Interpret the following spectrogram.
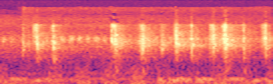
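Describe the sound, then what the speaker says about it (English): Computer keyboard typing picked up on a livestream microphone, a quick run of light, irregular key clicks, fairly close and moderately quiet, with no talking. "we can hear your keyboard typing though in the stream"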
